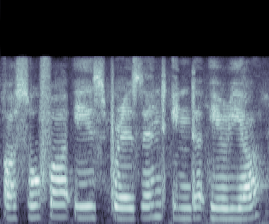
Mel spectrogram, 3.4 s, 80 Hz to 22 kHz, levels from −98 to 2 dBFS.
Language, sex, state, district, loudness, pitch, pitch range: English, male, Assam, Kamrup Metropolitan, -11 LUFS, 195 Hz, 185-205 Hz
